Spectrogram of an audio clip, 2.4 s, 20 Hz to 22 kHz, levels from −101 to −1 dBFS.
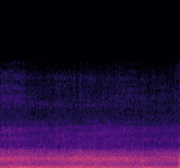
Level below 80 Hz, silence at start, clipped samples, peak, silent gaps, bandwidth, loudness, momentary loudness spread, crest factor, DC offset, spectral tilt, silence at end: -44 dBFS; 0 s; under 0.1%; -28 dBFS; none; 13 kHz; -43 LUFS; 3 LU; 14 dB; under 0.1%; -7 dB/octave; 0 s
